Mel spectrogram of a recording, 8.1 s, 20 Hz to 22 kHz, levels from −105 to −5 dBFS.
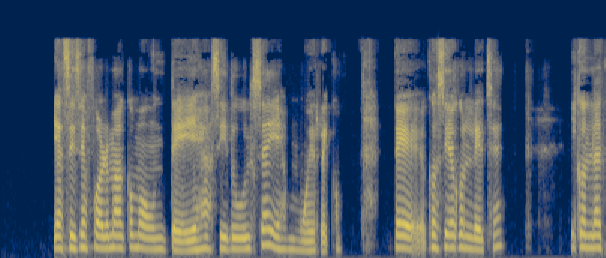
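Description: Speech, with no technical faults to be heard anywhere.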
